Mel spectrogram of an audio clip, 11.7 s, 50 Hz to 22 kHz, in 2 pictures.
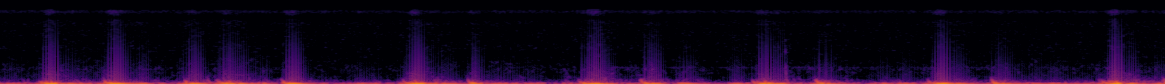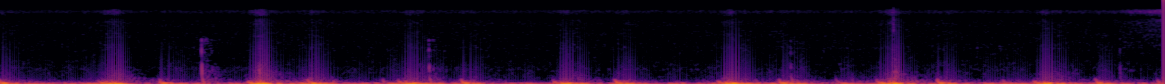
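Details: Adult's own baseline heartbeat before espresso, Littmann CORE Bluetooth stethoscope played on a speaker: steady, regular low-pitched lub-dub normal heart sounds at about 70–75 beats a minute.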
